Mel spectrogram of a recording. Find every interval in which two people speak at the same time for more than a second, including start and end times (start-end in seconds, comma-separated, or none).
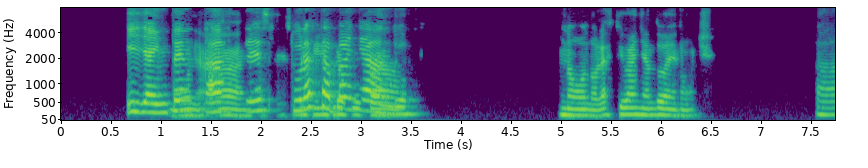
1.1-3.5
